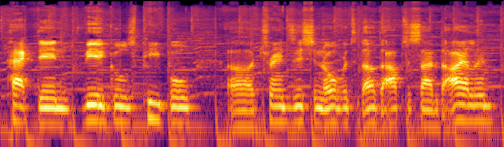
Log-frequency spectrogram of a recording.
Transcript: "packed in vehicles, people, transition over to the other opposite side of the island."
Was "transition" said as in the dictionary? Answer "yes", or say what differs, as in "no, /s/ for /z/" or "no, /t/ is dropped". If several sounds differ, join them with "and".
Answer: yes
